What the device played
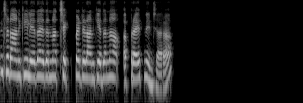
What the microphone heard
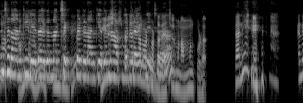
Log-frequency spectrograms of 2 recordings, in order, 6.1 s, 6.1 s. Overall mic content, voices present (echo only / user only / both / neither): both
